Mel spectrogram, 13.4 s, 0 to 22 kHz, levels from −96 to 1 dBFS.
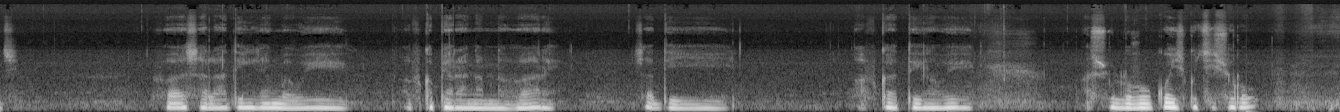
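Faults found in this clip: DC step at 12.46 s: zero line of the speech waveform jumps by about -30 dBFS, then drains away through a roughly 5 Hz high-pass. Points to converter recalibration or an offset input switching in. Heard as a single low thump or click near the end.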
